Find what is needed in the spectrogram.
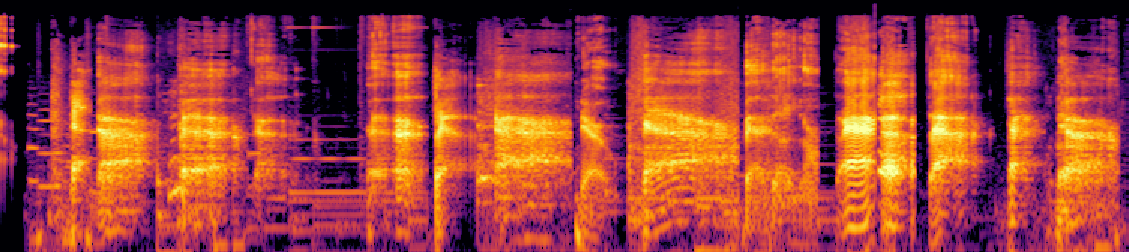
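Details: Woman, who says she feels a burp coming, gives a run of long, loud voiced belches one after another over background music; repeated burping.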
